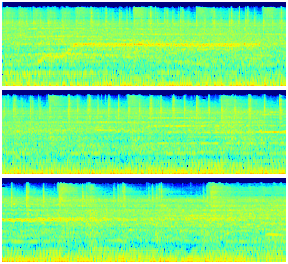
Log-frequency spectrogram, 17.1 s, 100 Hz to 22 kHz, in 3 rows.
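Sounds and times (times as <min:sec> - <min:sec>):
distorted electric guitars: 0:00.0 - 0:17.0
rapid dense drumming: 0:00.0 - 0:17.0.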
